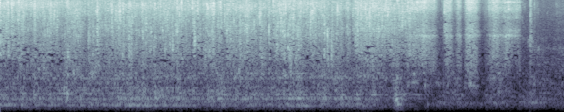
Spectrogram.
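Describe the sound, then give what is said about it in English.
Water runs from a tap during rinsing, a loud, steady rushing stream. Near the end a knock is heard, and then the flow turns uneven and splashy. “Back to the rinsing.”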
